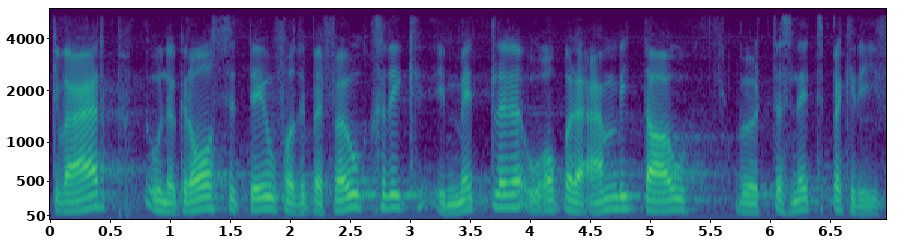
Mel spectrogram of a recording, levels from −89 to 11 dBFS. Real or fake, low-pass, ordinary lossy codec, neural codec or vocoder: real; 5.4 kHz; none; none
